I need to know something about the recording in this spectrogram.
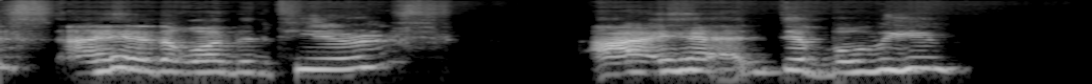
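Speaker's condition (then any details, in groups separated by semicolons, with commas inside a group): Cerebral palsy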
